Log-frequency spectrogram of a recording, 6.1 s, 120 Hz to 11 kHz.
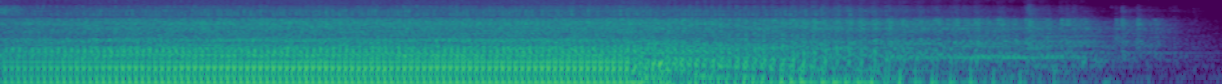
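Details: Snapper tiller, 5 hp Briggs, after fixing stuck valve, pull rope bearings and carb diaphragm: runs smooth and even at steady speed, then cuts cleanly on the now-working kill switch and coasts down; healthy.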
